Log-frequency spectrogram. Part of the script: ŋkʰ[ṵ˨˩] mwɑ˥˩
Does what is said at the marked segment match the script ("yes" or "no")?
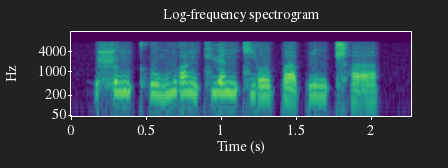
no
